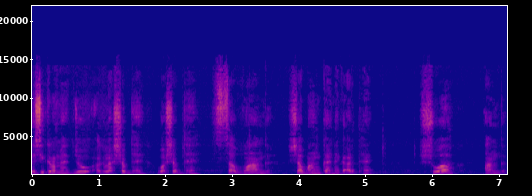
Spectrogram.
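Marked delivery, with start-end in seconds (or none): 5.8-7.1 स्व said alone, higher and louder, then अंग after a pause; word split apart. Shown as a demonstration. Teacher splitting सवांग into its parts for students. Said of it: "अगर इसको तोड़ते हैं".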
